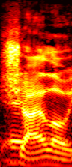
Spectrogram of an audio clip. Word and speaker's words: Shiloh: Shiloh. Oh. I'm saying that right, like Shiloh. Yep.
